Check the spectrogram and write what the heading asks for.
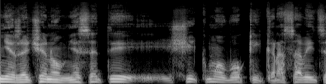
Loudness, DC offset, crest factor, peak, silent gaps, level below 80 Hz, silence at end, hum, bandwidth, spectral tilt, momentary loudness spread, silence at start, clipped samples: -22 LUFS; under 0.1%; 18 dB; -4 dBFS; none; -58 dBFS; 0 s; none; 20 kHz; -5 dB/octave; 8 LU; 0 s; under 0.1%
